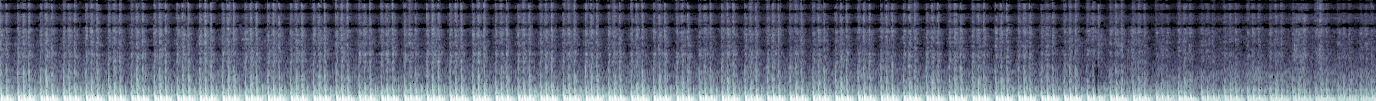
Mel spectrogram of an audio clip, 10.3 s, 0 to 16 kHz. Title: BMW low compression sound (N26 engine) generic misfire code P0303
